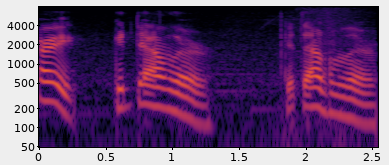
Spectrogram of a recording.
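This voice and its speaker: In a put-on character voice, a man speaks at a moderate pace with a fairly high pitch. His pitch swings very widely. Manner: gruff, cranky.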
